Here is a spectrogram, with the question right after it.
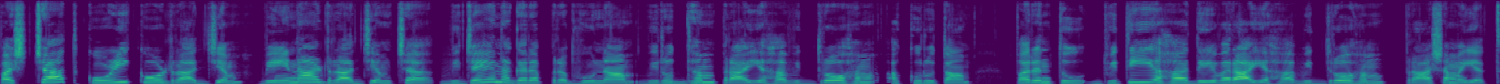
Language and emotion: Sanskrit, neutral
